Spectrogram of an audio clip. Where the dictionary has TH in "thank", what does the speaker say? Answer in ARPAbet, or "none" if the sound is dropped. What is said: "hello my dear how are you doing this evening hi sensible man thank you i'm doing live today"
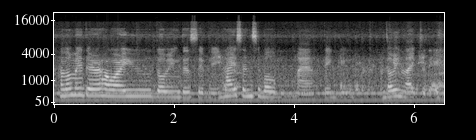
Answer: T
